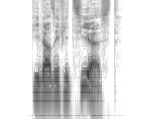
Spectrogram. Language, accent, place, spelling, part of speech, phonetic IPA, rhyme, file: German, Germany, Berlin, diversifizierst, verb, [divɛʁzifiˈt͡siːɐ̯st], -iːɐ̯st, De-diversifizierst.ogg
- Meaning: second-person singular present of diversifizieren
